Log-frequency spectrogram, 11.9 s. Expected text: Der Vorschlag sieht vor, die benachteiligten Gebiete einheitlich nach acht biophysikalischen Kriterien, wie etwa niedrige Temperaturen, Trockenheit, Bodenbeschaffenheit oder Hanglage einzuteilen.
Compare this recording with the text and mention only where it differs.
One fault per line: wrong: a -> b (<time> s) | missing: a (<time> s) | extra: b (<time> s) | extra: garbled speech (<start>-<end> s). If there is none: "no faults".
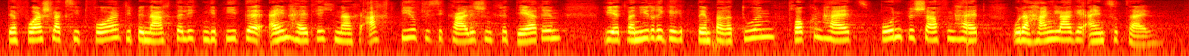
no faults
